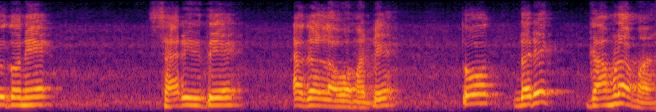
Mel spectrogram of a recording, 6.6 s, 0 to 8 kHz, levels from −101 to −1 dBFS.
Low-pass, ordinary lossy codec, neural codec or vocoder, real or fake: none; none; codec, 16 kHz, 8 kbps, FreqCodec, smaller model; fake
